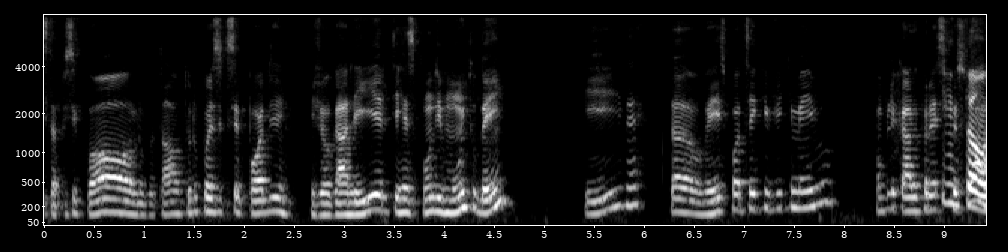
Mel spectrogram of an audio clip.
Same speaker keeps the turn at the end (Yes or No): No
